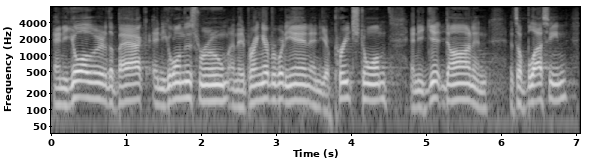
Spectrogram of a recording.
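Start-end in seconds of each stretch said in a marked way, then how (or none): none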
